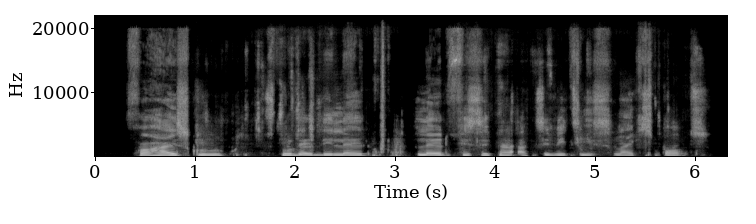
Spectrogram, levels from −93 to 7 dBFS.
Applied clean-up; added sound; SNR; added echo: neural mask model Resemble Enhance denoiser.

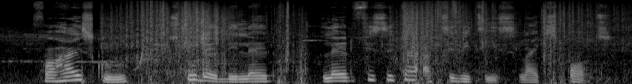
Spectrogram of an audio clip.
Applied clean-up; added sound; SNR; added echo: none; Bird; 7 dB; none.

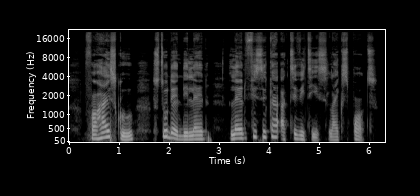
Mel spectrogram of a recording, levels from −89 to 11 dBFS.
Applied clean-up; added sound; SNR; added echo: none; none; none; none.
